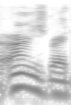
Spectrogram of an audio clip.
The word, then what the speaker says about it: Orangeburg: In South Carolina, we call it Orangeburg. Not Orange. Orangeburg.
